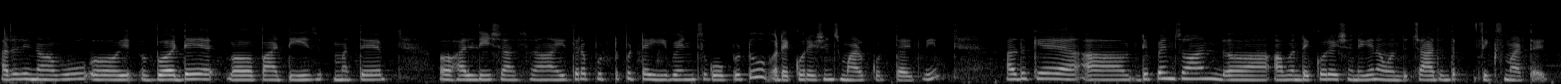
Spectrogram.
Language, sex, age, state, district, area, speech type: Kannada, female, 18-30, Karnataka, Tumkur, urban, spontaneous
